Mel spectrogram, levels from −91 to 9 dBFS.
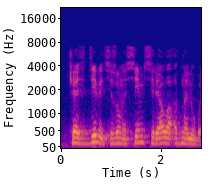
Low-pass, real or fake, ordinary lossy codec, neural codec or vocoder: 7.2 kHz; real; MP3, 64 kbps; none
